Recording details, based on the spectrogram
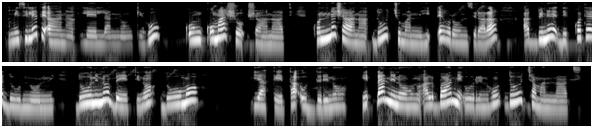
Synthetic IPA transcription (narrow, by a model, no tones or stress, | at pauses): mɪsɪlɛt̪ɛaːnɐle̞ːlːɐnːɔŋkɛɦʊ | kʼʊŋkʼʊmɐʃɔʃaːnaːt̪ɪ̥kɔnːɛʃaːnɐd̪uːt͡ʃːʊmɐnːɛhɪᶑːɛhɔɾɔnsɪɾɐɾɐ | ɐbːɪnɛd̪ɪkːɔt̪ɛd̪uːnːo̞ːnːɪ | d̪uːnɪnɔbe̞ːt̪ːɪnɔd̪uːmɔ | jɐkːeːt̪ːɐʔʊd̪ːɪɾɪnɔhʊ | hɪɗːɐnːɪnoːhʊnʊʔɐlbaːnːɪʔʊɾɪnɔɦʊd̪uːt͡ʃːɐmɐnːaːt̪ɪ̥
